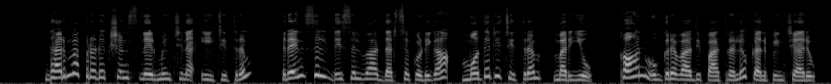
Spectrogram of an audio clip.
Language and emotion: Telugu, neutral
